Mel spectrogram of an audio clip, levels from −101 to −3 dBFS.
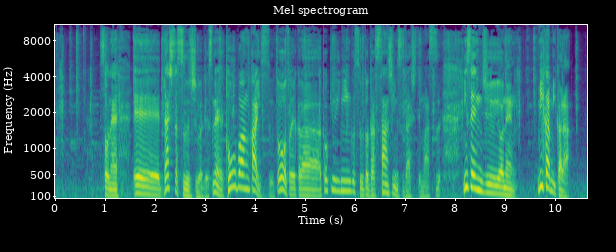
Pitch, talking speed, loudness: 135 Hz, 255 characters per minute, -16 LUFS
